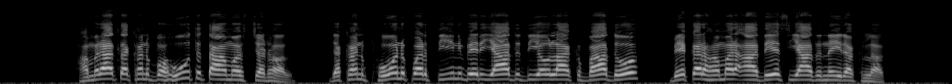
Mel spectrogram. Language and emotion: Maithili, angry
